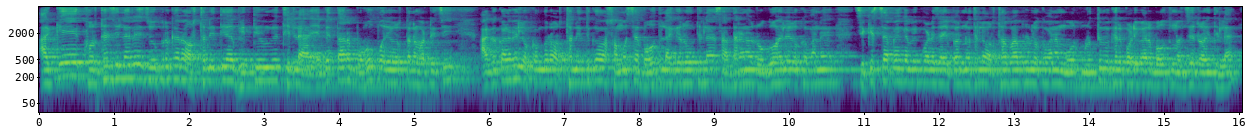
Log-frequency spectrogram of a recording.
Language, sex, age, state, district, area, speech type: Odia, male, 45-60, Odisha, Khordha, rural, spontaneous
